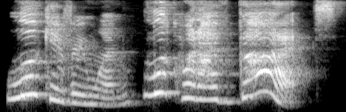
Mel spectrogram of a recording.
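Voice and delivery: high, eager call to the class; bursting to show her new things; a child who can't wait any longer; excited child showing off. A narrator's reading.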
